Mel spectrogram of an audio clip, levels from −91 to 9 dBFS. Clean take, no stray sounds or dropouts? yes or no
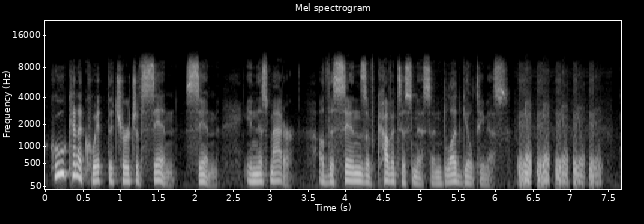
no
